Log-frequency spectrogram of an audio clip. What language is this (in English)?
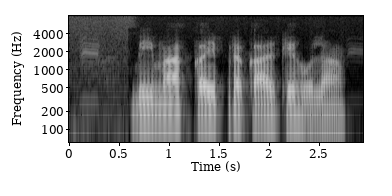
Bhojpuri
